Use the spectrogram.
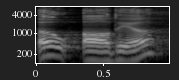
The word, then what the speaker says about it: Ø Audio: These are the Oh Audio polish if pronounced that incorrectly.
